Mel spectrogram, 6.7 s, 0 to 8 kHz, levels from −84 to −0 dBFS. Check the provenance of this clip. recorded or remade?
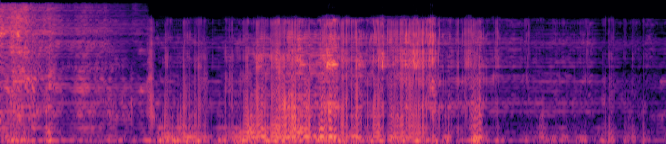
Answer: remade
